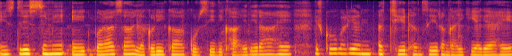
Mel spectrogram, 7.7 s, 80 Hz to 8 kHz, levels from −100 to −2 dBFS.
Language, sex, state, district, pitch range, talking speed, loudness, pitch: Hindi, female, Uttar Pradesh, Jalaun, 170-210 Hz, 170 wpm, -18 LUFS, 185 Hz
